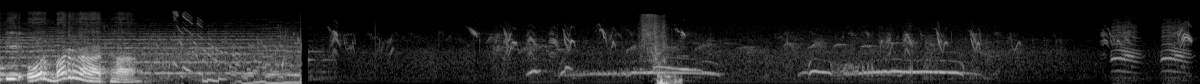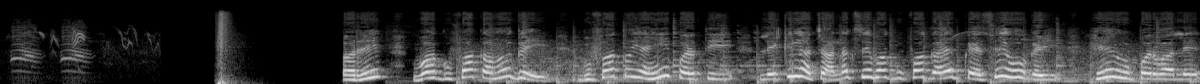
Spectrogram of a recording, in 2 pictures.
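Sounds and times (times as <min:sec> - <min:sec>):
many birds chirping: 0:03.1 - 0:13.6
short bird calls: 0:03.2 - 0:13.6
low cooing calls: 0:04.7 - 0:13.4.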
